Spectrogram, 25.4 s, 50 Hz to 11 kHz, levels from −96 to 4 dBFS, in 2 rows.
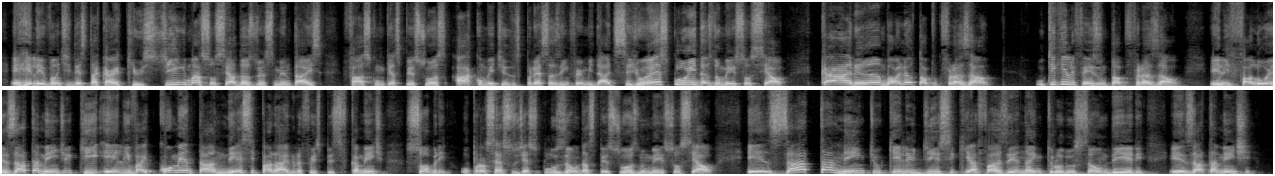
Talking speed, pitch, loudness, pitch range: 165 wpm, 205 Hz, -21 LUFS, 175-235 Hz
